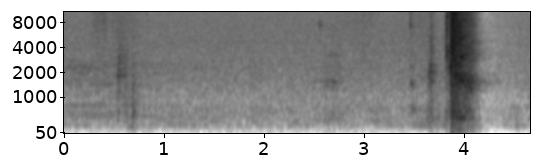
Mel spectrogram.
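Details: Single loud, explosive sneeze near the end of a quiet recording, made during a belching session.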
